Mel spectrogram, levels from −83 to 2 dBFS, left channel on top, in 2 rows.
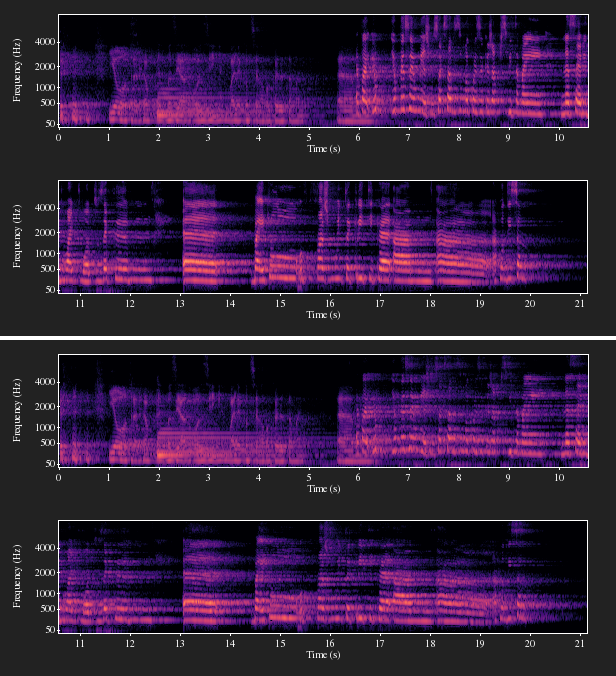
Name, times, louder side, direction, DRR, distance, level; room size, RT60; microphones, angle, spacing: voice 1, 0.0-4.9 5.5-6.3, right 1 dB, 20° right, 4 dB, 0.9 m, -41 dB
Harp, 1.9-9.4 9.7-10.8 11.0-11.7, right 5 dB, 55° right, 0.7 m, -45 dB
voice 2, 5.9-6.4 6.6-12.7 13.0-13.8 14.4-19.9, left 4 dB, 55° left, 8 dB, 0.6 m, -30 dB
23.0 x 14.5 x 3.2 m, 3.0 s
head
